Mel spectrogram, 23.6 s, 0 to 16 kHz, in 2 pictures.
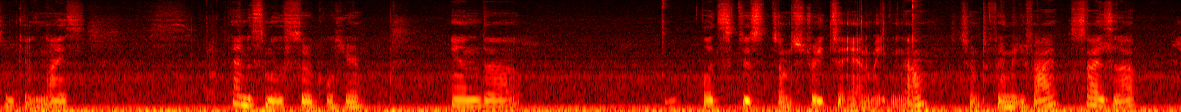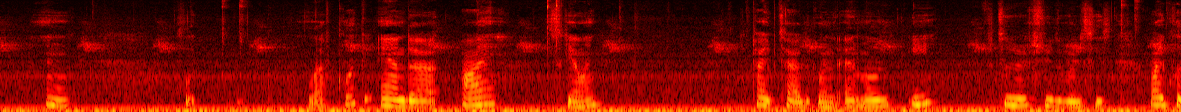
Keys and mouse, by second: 2.7-8.5 middle drag, 10.9 s, 16.3 i, 19.3 Tab, 20.9 e.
